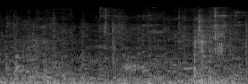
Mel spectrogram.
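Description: Outdoor street ambience: a steady low rumble with faint bird calls over it.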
